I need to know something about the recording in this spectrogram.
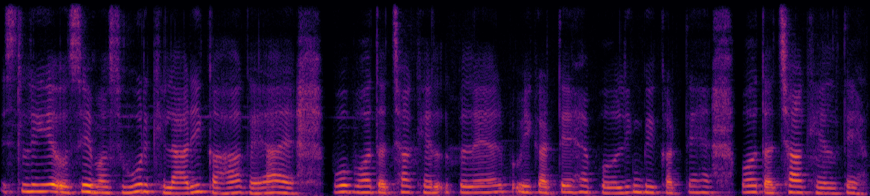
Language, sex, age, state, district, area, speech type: Urdu, female, 18-30, Bihar, Khagaria, rural, spontaneous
